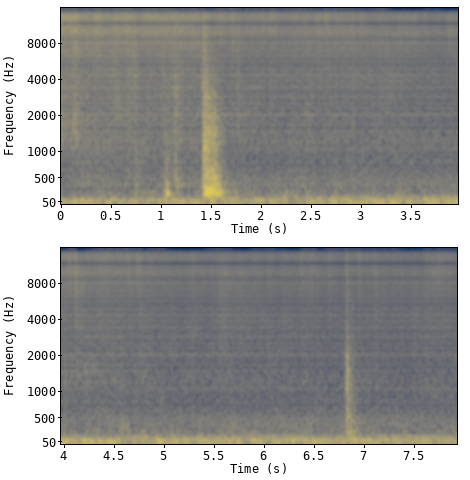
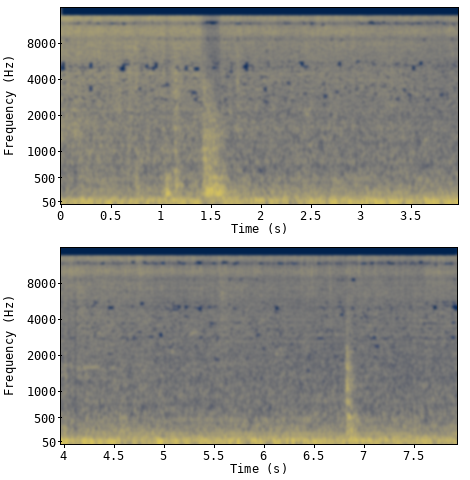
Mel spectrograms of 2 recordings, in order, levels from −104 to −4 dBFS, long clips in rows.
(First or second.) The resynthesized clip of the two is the first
